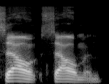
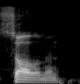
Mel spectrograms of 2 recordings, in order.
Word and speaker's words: Salomon: But now, okay, on the flip side, so, and I heard you, so I've been pronouncing this brand wrong my entire life. It is Salomon, not Solomon.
